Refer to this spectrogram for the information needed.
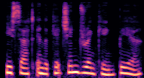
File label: en gb he sat in the kitchen drinking beer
